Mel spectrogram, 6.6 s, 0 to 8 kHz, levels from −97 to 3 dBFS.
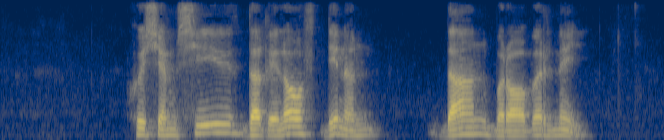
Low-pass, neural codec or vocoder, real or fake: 7.2 kHz; codec, 24 kHz, 0.9 kbps, WavTokenizer, medium speech release version 1; fake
